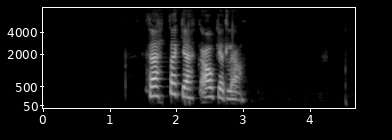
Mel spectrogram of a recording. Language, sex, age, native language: Icelandic, female, 50-59, Icelandic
